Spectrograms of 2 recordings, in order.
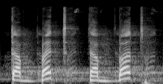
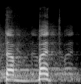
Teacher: تو تبت اس کے اندر آپ با کے اندر قلقلہ تو ضرور کریں گے لیکن اس کے اندر آپ تبت تبت ایسے نہیں کریں گے بلکہ تبت تا کو بالکل باریک کر دیں گے کیونکہ تا باریک حرف ہے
